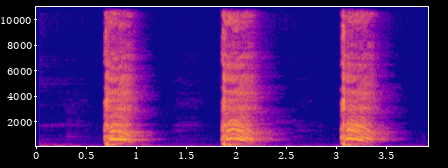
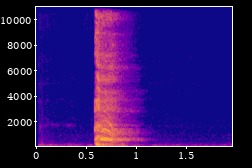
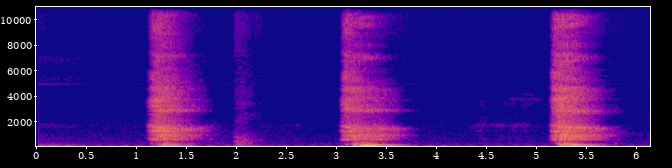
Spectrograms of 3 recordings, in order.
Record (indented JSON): {
  "three_cough_length": "3.9 s",
  "three_cough_amplitude": 32768,
  "three_cough_signal_mean_std_ratio": 0.43,
  "cough_length": "2.0 s",
  "cough_amplitude": 32768,
  "cough_signal_mean_std_ratio": 0.3,
  "exhalation_length": "6.1 s",
  "exhalation_amplitude": 14063,
  "exhalation_signal_mean_std_ratio": 0.41,
  "survey_phase": "alpha (2021-03-01 to 2021-08-12)",
  "age": "65+",
  "gender": "Male",
  "wearing_mask": "No",
  "symptom_none": true,
  "smoker_status": "Never smoked",
  "respiratory_condition_asthma": false,
  "respiratory_condition_other": false,
  "recruitment_source": "REACT",
  "submission_delay": "2 days",
  "covid_test_result": "Negative",
  "covid_test_method": "RT-qPCR"
}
